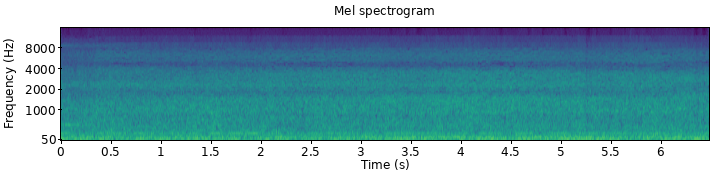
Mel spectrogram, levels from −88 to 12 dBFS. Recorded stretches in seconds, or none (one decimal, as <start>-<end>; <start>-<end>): 0.0-6.5

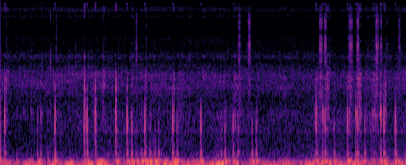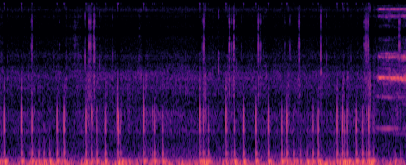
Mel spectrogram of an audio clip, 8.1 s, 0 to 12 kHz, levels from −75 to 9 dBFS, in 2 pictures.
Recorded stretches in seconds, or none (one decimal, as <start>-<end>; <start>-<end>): 0.0-8.1

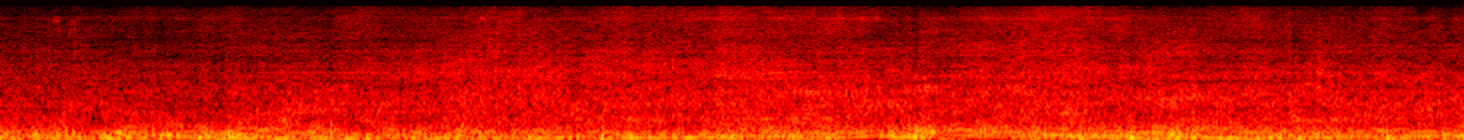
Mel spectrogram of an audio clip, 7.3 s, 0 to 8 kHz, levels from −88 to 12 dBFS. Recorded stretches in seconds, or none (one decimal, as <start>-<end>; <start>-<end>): 0.0-0.4; 2.2-2.8; 3.6-4.1

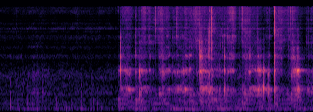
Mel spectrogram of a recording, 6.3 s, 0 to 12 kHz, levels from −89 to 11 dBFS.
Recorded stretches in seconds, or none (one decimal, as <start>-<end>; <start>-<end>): none

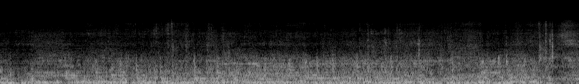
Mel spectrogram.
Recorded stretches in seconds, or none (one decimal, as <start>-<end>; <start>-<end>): 1.3-2.4; 3.1-4.2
